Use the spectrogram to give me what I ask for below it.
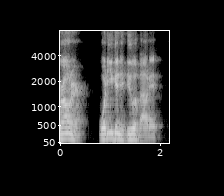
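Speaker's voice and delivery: put-on broad Texan accent, laid on thick. Recalling his roommate answering his complaints, Clint's thick Texas accent. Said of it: "in his thick Texas accent".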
